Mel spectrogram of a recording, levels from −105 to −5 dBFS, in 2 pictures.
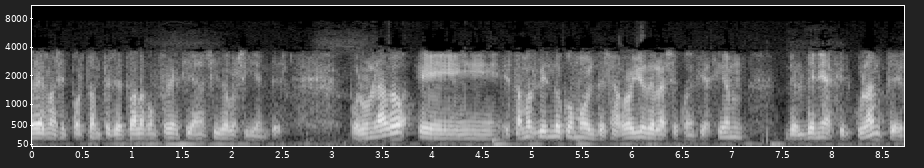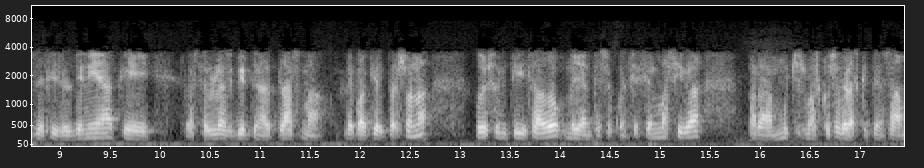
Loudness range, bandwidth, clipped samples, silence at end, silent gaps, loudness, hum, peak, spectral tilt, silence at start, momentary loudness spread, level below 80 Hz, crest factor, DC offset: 3 LU; 4.9 kHz; under 0.1%; 0 s; none; -24 LUFS; none; -4 dBFS; -6.5 dB/octave; 0 s; 13 LU; -56 dBFS; 20 dB; under 0.1%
